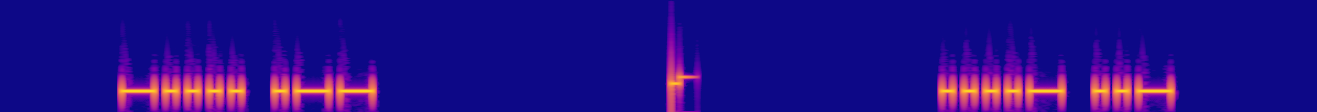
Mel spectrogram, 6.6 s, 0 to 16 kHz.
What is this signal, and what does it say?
Morse code, heard as a keyed tone, about 22 wpm, 700 Hz. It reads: 6 W 4 U
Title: Single-Letter Single-Number 22wpm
